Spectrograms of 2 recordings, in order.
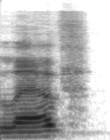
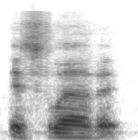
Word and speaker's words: Levitt: You don't pronounce that Lev. Oh, you do, because there's no E at the end. Yeah. It's Levitt.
